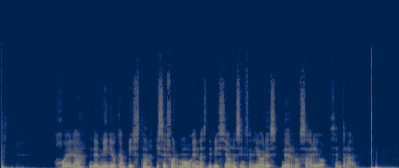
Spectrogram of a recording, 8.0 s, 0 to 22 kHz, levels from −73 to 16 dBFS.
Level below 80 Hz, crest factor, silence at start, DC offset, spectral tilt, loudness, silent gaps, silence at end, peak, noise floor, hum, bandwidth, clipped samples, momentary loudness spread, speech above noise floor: -38 dBFS; 20 dB; 0.05 s; under 0.1%; -6 dB/octave; -22 LUFS; none; 0.05 s; -2 dBFS; -54 dBFS; none; 15.5 kHz; under 0.1%; 8 LU; 33 dB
